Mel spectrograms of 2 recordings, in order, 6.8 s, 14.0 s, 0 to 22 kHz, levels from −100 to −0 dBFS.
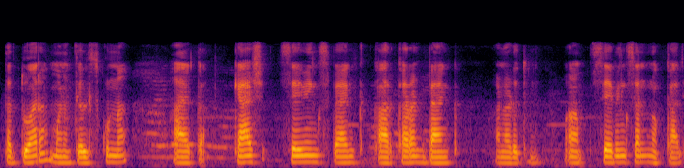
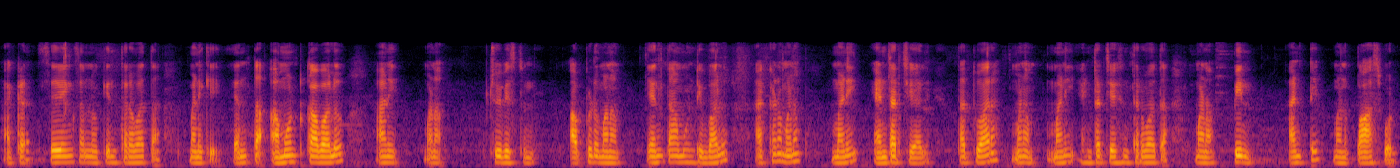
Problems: background sounds at intervals, background conversations at intervals, low volume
